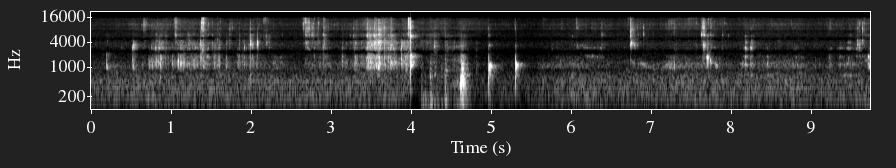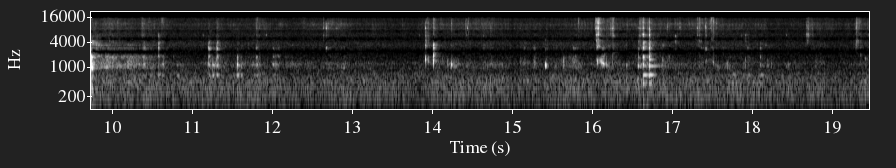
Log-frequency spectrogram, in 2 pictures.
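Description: Someone eating shrimp and French fries by hand: chewing and crunching with small clicks, after sips from a mug in the first few seconds. A few sharp, loud knocks come about four to five seconds in.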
